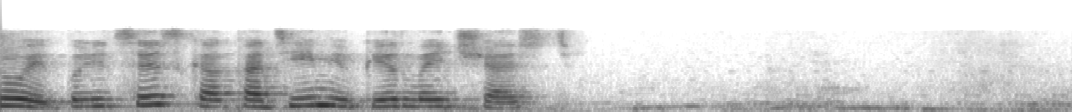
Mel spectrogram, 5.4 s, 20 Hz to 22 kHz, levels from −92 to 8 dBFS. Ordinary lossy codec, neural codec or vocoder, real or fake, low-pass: Opus, 24 kbps; codec, 24 kHz, 0.9 kbps, WavTokenizer, medium speech release version 2; fake; 7.2 kHz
